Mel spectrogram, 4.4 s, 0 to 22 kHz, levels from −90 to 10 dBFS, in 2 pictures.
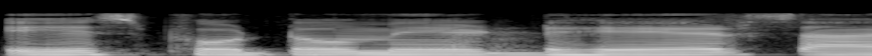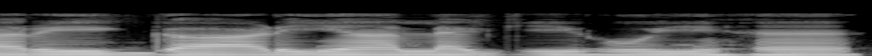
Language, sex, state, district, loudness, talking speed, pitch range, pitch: Hindi, male, Jharkhand, Garhwa, -14 LUFS, 125 wpm, 115-125 Hz, 120 Hz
